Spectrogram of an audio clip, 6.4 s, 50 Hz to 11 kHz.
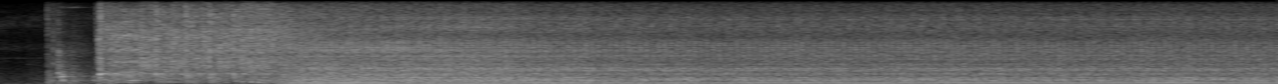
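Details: GM 2.0/2.4 L four-cylinder (Cobalt, Equinox, Terrain) after spark plug change, fires at once and settles into a smooth, even idle with no misfire stumble or ticking; normal start and idle.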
